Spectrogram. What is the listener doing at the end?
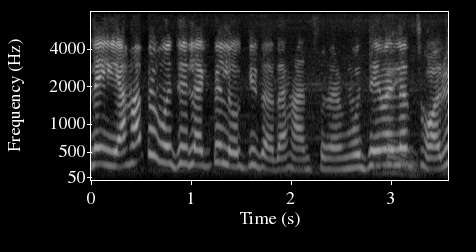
listening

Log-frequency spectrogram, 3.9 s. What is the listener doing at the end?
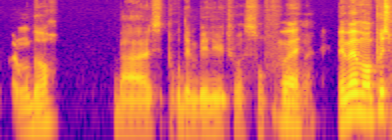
taking over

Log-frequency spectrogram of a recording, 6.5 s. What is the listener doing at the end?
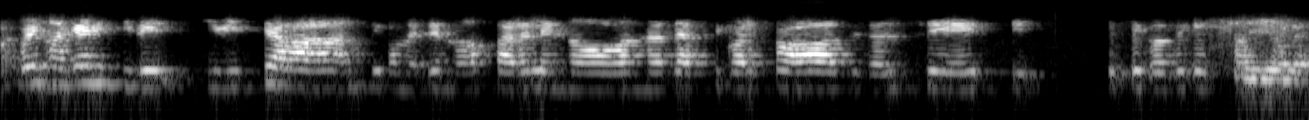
taking over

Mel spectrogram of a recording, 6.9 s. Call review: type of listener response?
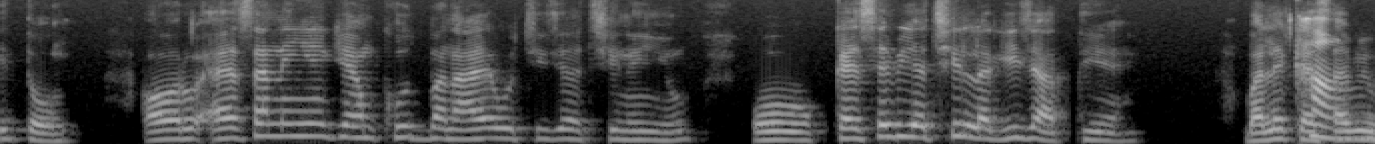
taking over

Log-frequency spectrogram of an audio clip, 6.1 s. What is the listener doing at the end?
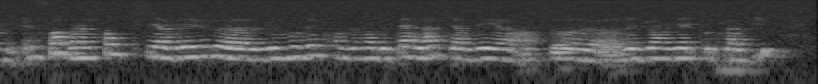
listening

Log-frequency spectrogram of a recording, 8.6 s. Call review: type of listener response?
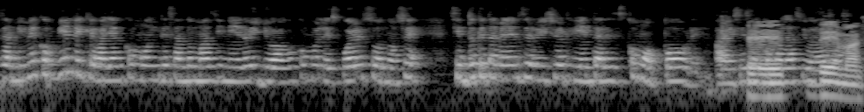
taking over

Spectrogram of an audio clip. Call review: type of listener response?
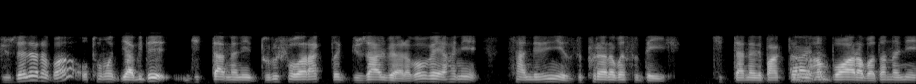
listening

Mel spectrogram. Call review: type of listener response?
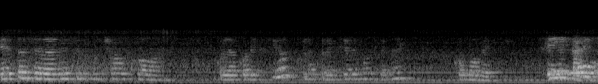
taking over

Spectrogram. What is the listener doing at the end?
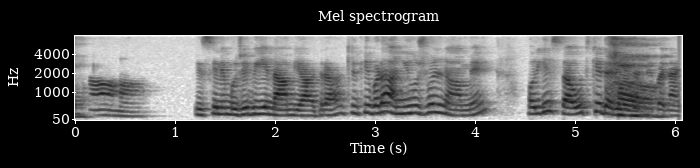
listening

